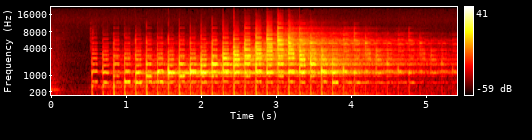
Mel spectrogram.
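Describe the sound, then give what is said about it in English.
A bright, buzzy supersaw preset on a Serum wavetable synthesizer plays through an Ableton arpeggiator: a rapid, even stream of many repeated notes with a rich, layered tone that starts loud and gradually fades. “I'll be using this preset SY Pop Supersaw, which sounds like this.”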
